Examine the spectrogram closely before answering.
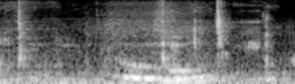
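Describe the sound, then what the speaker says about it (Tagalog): Someone chewing pandesal bread filled with ice cream, soft, close, moist mouth sounds over about two seconds with a few faint crunchy clicks, quiet and alone. "Sabang nguya kayo ng pandesal, nasamahan nyo pa ng ice cream."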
